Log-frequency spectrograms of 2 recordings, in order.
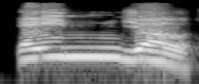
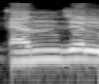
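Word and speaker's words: angel: ইউ সবগুলো সুন্দর করেছো এইঞজল আমরা ভুলেও কখনো আজকে এঞ্জেল বলবো না এঞ্জেল।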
